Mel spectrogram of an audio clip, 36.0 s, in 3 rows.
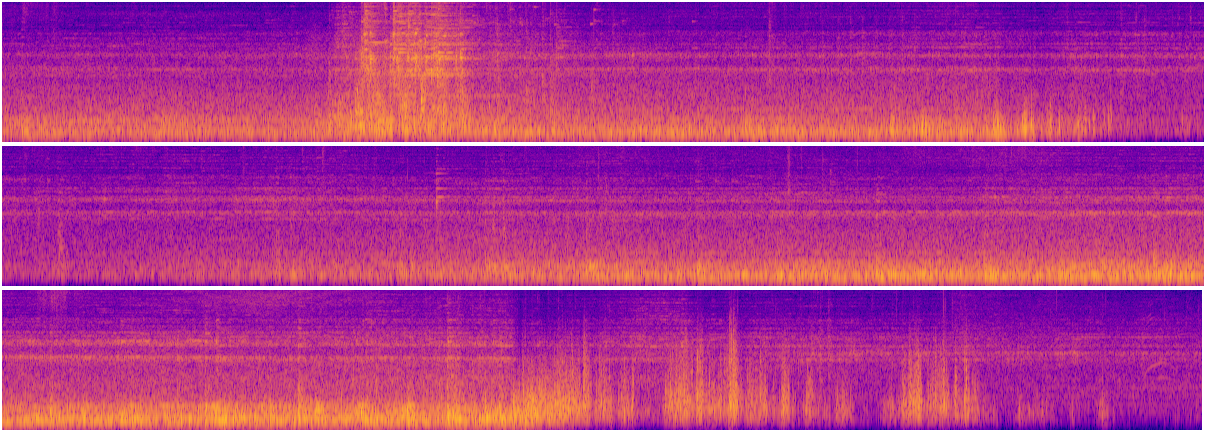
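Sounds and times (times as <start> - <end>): train wheels clickety-clack: 0.0 - 1.8, 2.8 - 35.2
train wheels squealing: 0.0 - 36.0.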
